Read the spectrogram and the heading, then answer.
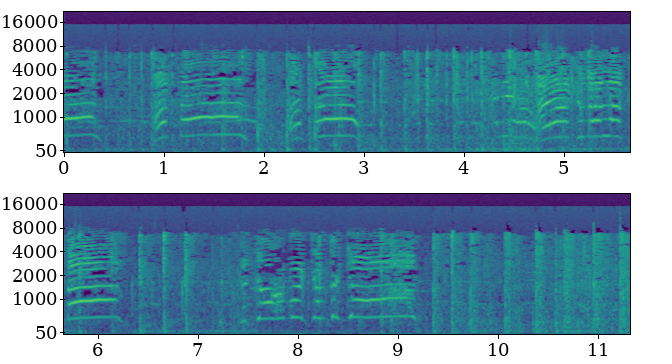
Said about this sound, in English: Listen to that. It sounds like automatic gunfire, doesn't it, folks?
